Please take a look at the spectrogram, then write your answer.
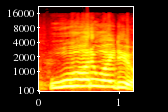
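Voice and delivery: high, loud, slow panicked cry of what do I do; panicked new dad. Retold or imitated. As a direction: blurt it out like a dad suddenly left holding his newborn. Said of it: "And I was like".

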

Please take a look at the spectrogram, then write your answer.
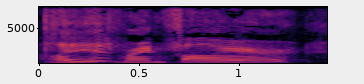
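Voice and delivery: high, slow imploring wail; crying out. Retold or imitated. Prophets crying out to their god, high and pleading. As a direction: mock-desperate plea, drawn out. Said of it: "they're crying out".

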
